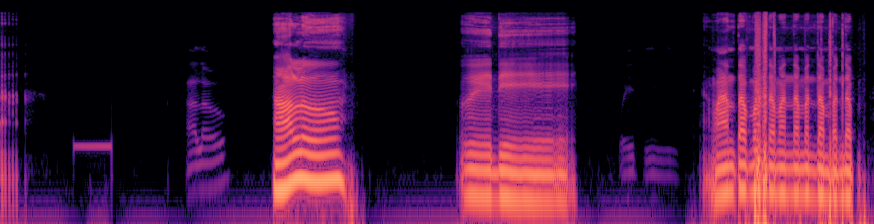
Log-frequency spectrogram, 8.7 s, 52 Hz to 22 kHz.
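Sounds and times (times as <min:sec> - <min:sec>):
telephone connecting tone beep: 0:00.7 - 0:01.2
speech: 0:02.0 - 0:03.6, 0:04.6 - 0:05.8, 0:07.1 - 0:08.7.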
